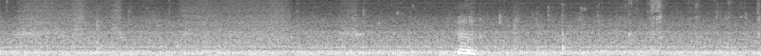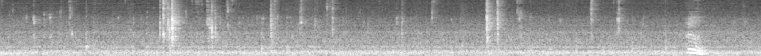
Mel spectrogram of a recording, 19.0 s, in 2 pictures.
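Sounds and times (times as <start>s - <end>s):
low background hum: 0.0s - 19.0s
person chewing food: 3.6s - 18.1s.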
